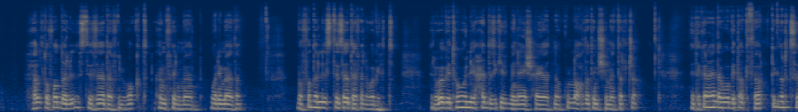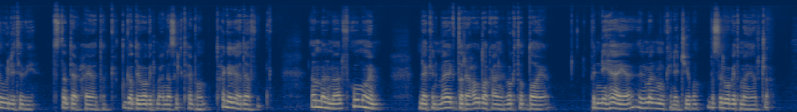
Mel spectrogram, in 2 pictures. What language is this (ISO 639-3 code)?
avl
